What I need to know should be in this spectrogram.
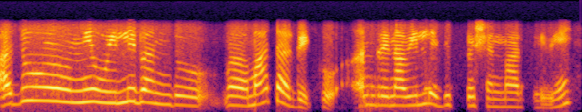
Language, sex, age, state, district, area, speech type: Kannada, female, 18-30, Karnataka, Dakshina Kannada, rural, conversation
